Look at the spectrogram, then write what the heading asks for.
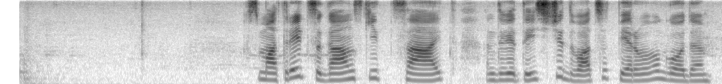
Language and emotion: Russian, positive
